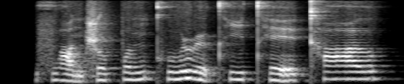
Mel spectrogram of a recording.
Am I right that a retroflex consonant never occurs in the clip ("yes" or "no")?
no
